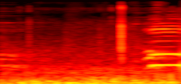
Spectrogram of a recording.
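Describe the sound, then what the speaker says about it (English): Chicken calls on Duval Street in Key West early on a Saturday morning, a brief close fowl call rising over low outdoor rumble, with a short noise burst midway. "Duval Street, just me and the chickens."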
